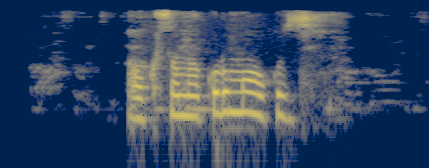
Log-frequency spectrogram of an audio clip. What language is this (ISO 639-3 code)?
lug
